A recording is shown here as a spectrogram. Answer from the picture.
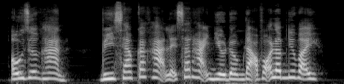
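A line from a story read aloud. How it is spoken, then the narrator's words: Deep-voiced demanding shout. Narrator (Vietnamese): Dù Lòng Nhất Kiếm lại trầm giọng quát hỏi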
